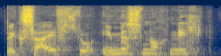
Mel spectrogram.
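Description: A man putting on a fretful little blue dragon from a children's storybook, its voice lifted high and drawn out slowly. It swaps every R for an S and sounds plaintive and earnest. It speaks with worried care. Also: fairly even intonation, fairly bright tone, full character voice. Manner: slow, raised, plaintive.

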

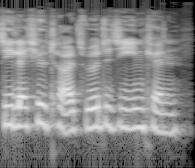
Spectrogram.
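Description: A woman's voice: mid-range voice, steady tone, moderate pace, darkish tone. A woman reading a children's book aloud plainly, with hesitant asides. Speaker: reader.

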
